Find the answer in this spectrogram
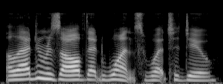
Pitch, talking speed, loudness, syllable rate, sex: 210 Hz, 190 wpm, -17 LUFS, 5.3 syllables/s, female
